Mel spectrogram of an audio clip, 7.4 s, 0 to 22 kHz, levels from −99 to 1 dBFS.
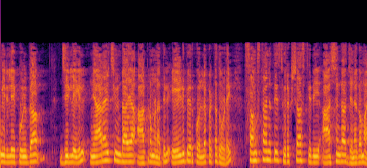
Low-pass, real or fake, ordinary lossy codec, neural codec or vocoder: none; fake; none; codec, 16 kHz, 8 kbps, FreqCodec, larger model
